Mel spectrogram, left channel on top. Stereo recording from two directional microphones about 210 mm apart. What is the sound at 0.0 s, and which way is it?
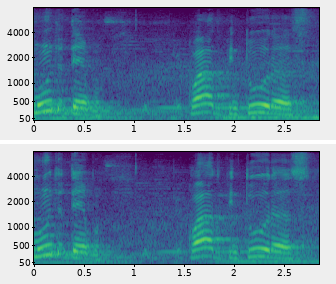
Speech, 20° right (ahead or behind).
